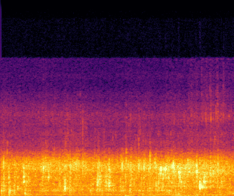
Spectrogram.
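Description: Pieces of chicken tikka frying in hot oil give a steady, soft sizzle and crackle with a few brighter pops, close by and continuous, with no talking.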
